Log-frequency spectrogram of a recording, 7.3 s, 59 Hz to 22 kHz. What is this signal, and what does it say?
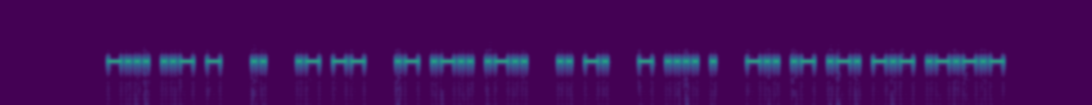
Morse code, heard as a keyed tone, about 37 wpm, 700 Hz. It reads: BUT I AM ALL IN THE DARK.
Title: Sentences from Top 1000 Words - Review Part 2 - 40wpm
